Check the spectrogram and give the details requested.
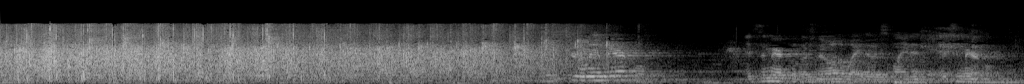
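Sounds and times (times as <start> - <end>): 
audience applause: 0.0 - 6.3
speech: 7.6 - 10.1.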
